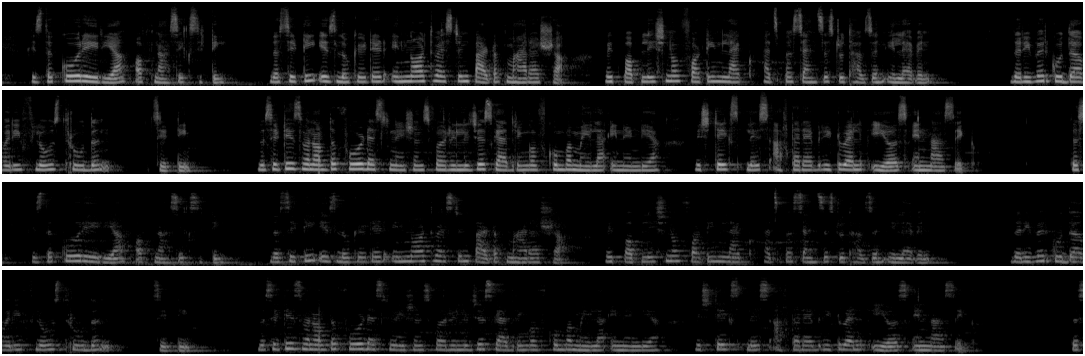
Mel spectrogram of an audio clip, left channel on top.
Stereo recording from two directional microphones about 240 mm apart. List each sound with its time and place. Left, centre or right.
0.4 s speech: left
13.3 s speech: left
